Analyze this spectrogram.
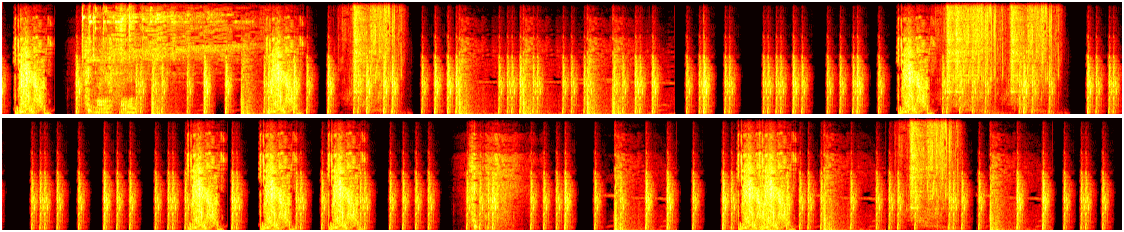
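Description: Cartoon battle effects pop, thud and clatter in rapid bursts.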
